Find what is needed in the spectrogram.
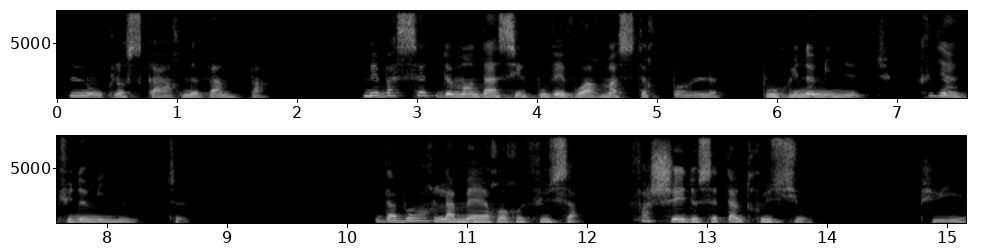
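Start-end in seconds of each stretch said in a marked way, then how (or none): none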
